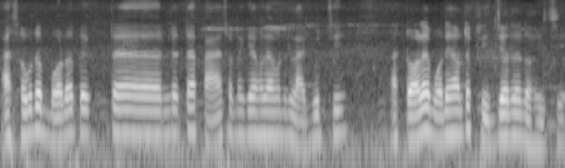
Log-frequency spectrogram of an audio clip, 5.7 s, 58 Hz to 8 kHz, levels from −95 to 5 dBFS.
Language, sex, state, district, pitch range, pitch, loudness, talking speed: Odia, male, Odisha, Khordha, 130-160 Hz, 150 Hz, -17 LUFS, 180 wpm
